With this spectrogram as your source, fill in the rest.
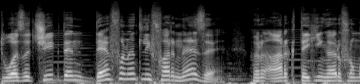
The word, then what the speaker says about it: Farnese: whether to call her fernasi or farnese i came to the conclusion that farnese is the best way to spell it because it's the actual italian pronunciation and also our name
